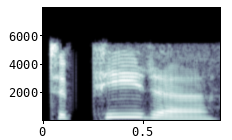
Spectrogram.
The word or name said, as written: tapeta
